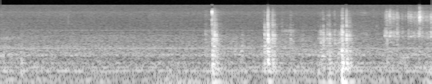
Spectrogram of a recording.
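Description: A few light clicks and taps from about halfway through to near the end: small electronic components being handled and sorted in a metal parts tray, over a low hum that comes and goes.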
